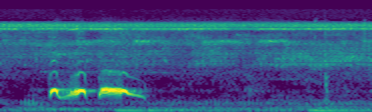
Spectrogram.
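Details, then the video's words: Spotted dove giving a brief cooing phrase of two short notes and a longer falling coo, followed by background hiss and low rumbling noise. "SUARA BURUNG DERKUKU"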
